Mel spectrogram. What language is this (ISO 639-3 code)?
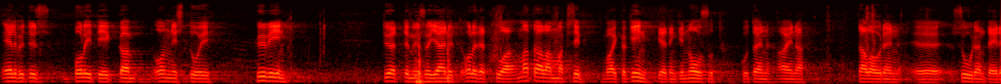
fin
